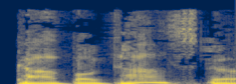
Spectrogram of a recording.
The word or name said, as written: capotasto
